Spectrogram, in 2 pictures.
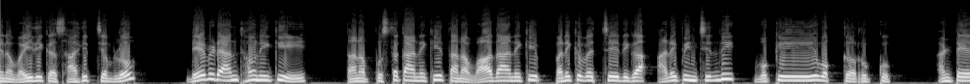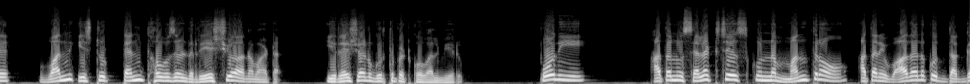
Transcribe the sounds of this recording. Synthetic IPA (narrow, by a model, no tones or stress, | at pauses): nɐʋɐjd̪ʱikɐsaːɦit̪jɐmlo̞ː | ɖe̞ːʋiɖaːnt̪ʰoːniːki | t̪ɐnɐpust̪ɐkaːnikit̪ɐnɐʋaːd̪aːnikipɐnikiʋɐt͡ʃːe̞ːd̪iɡaːɐnipiɲt͡ʃind̪i | okeːɔkːɐɾukːu | ɐɳʈe̞ːʋɐnisʈuʈe̞nt̪ʰɐwzɐɳɖɾeːʂjoːɐnːɐmaːʈɐ | iːɾeːʂjaːnuɡuɾt̪upɛʈːu̥kɔːʋa̰ːlimḭːɾu | po̞ːni | ɐt̪ɐnuselek̚ʈt͡ʃe̞ːsu̥kunːɐmɐnt̪ɾɐ̃wɐt̪ɐniʋaːd̪ɐnɐkud̪ɐɡː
